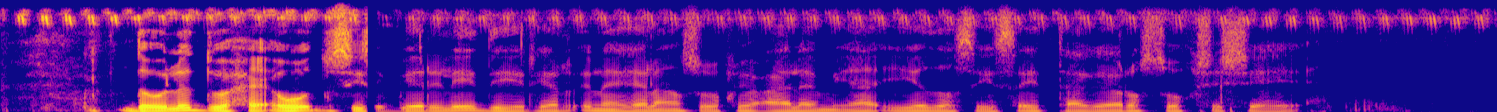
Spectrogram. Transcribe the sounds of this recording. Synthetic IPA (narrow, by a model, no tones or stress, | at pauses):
d̪ɔwlɐd̪wɑħɑ̰jʔɐ̰wɔːd̪ʊsiːsɛjbɛːɾɪlɛjd̪ɛjɐrjɐrɪnɛjɦɛlaːnsuːqɪjɔʕaːlɐmɪɐʔɪ̰jɐðɔːsiːsɛjt̪ʰaːɣɛːɾɔsuːqʃɪʃɛːjɛ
